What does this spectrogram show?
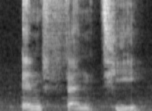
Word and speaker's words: infante: with the Moors, the Infante What? The infanti? Infant? I'm gonna look up the word. Make sure I'm saying it correctly. I honestly don't know. It's infante, so I had it right.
